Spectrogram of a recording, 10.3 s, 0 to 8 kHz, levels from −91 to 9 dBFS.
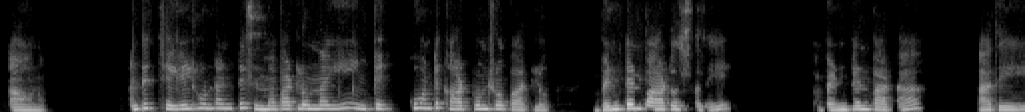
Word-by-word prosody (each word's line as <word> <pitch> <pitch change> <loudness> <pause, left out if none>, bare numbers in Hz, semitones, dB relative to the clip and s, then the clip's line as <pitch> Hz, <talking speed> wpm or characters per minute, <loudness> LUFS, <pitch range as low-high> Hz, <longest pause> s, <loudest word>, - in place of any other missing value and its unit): అవును. 185 -2 -1 0.9
అంటే 260 +5 +2 0.2
చైల్డ్‌హుడ్ 280 +4 +1
అంటే 300 +2 -2
సినిమా 240 -1 +4
పాటలు 255 +2 0
ఉన్నాయి. 265 +1 +2 0.2
ఇంక 265 0 -2
ఎక్కువ 320 +4 -3
అంటే 315 +2 -2
కార్టూన్ 250 +2 +2
షో 260 - +2
పాటలు. 205 -2 -4 0.6
బెంటెన్ 250 +7 +6
పాటోస్తది. 235 -3 0 1.1
బెంటెన్ 210 +4 +3
పాట. 210 -1 -2 0.9
అదీ, 210 0 +1
245 Hz, 105 wpm, -24 LUFS, 210-270 Hz, 1.1 s, బెంటెన్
